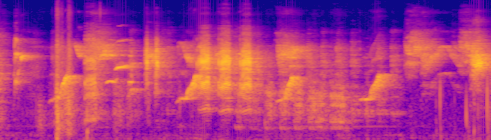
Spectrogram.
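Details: Singing Javan myna used as training audio for songbirds, mixing rising whistled slurs, sharp clicks and harsh grating notes into a varied, continuous jumble.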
